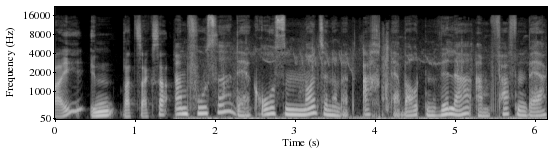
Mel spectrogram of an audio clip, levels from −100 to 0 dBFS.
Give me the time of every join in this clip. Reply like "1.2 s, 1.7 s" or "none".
1.5 s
